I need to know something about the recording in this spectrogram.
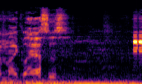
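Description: A middle-aged man talks close by, calmly.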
